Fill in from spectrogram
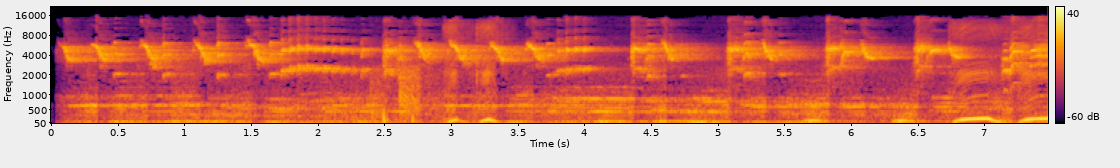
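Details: Long-tailed shrike in sparrow-like song used to make other shrikes agitated: steady string of high falling chirps, about two per second, with a few low hooting arcs and a constant hum behind.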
